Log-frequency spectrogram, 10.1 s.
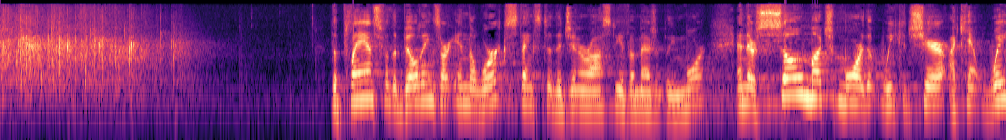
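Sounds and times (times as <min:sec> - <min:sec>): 
audience applauding: 0:00.0 - 0:02.1
speech: 0:03.3 - 0:10.0.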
